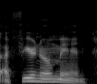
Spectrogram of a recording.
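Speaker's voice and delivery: normal talking voice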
